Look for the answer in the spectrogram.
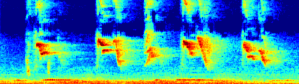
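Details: Oriental magpie-robin singing: short bursts of high, scratchy chirped phrases about every half second, with a soft low cooing, like a dove, behind and a steady low hum.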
